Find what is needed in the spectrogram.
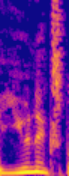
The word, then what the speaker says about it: Unix: By the way, Unix, by the way, was originally spelled U-N-I-C-S, but because we pronounce that Unix, they just replaced the C-S with an X eventually. So that's why it's spelled U-N-I-X.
